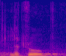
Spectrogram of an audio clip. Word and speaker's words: La Trobe: I'm deeply grateful to the university, the La Trobe, do I pronounce it right? La Trobe.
